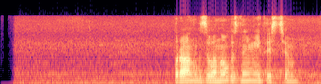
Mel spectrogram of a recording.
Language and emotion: Russian, neutral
